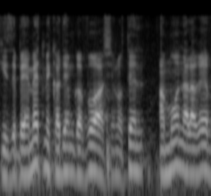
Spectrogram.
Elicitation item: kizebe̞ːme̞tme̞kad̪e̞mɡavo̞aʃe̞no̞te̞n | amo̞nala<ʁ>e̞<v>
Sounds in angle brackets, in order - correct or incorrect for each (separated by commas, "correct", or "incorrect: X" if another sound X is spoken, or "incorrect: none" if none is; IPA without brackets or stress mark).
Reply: correct, correct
